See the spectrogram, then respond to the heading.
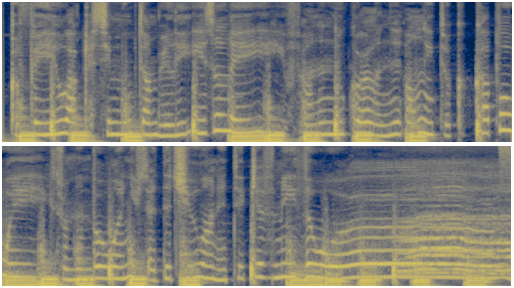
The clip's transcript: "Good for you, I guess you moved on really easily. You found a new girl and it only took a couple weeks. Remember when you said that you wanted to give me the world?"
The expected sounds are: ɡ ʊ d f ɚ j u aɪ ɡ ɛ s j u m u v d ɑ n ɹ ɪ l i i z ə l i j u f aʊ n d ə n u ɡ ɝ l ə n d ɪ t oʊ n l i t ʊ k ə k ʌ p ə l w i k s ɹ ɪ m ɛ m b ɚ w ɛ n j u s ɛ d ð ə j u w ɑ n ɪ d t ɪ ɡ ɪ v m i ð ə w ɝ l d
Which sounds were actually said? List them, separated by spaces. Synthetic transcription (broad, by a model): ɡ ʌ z f ɚ j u aɪ ɡ ɛ s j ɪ m u v d ɑ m ɹ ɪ l i i z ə l i j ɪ f aʊ n d ə n u ɡ ɝ l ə n ɪ t oʊ n l i t ʊ k ə k ʌ p l w i k s ɹ ɪ m ɛ m b ɚ w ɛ n j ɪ s ɛ d ð ə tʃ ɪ w ɑ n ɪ d t ɪ ɡ ɪ v m i ð ə w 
